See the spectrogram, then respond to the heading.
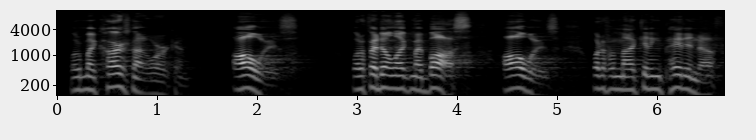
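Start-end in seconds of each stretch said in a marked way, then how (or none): none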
